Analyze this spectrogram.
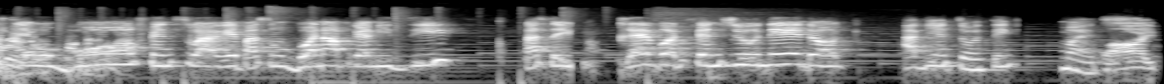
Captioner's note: speaking in Hatian Creole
